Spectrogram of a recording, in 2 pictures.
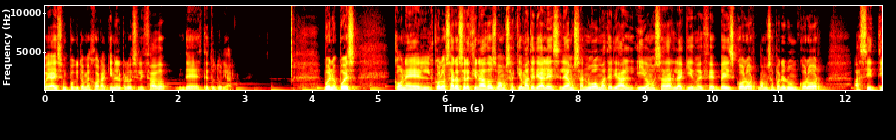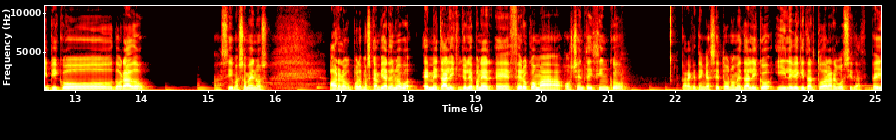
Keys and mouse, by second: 7.0 click, 8.3 click, 10.5 click, 18.6-21.7 drag, 24.1 click.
